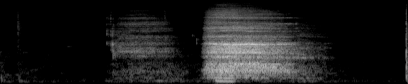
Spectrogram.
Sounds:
Sigh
